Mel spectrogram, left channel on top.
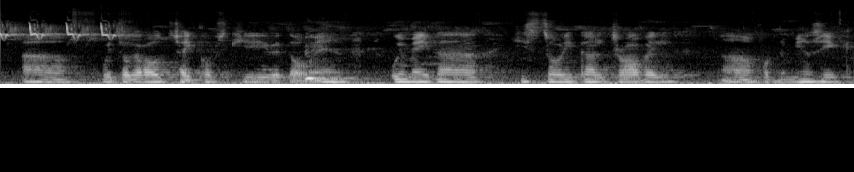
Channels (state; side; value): silent; right; digital silence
